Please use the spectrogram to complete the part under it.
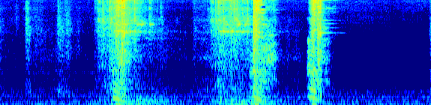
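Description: An iron gate rattles and creaks as it swings open.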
